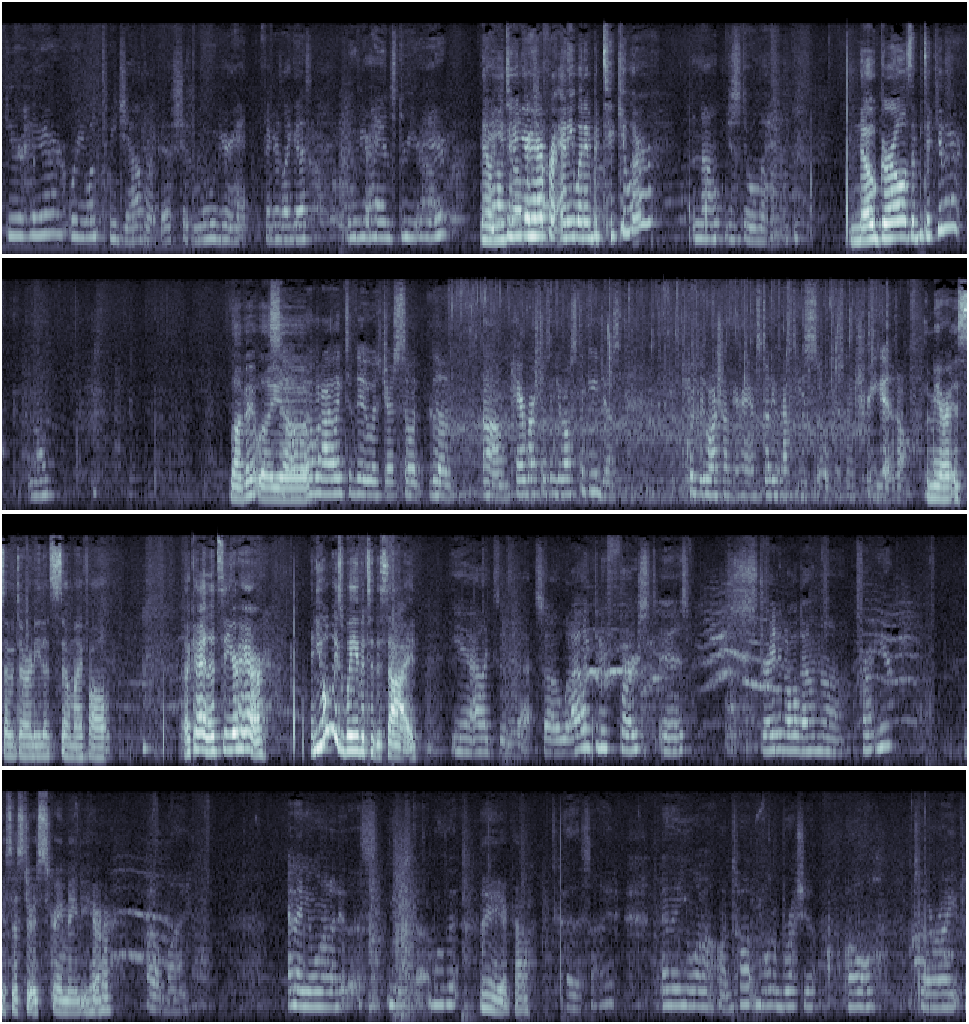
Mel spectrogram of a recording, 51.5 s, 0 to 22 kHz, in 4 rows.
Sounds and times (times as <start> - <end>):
Child speech, kid speaking: 0.0 - 10.7, 12.2 - 13.6, 16.2 - 21.2, 21.8 - 25.1, 31.7 - 38.0, 40.1 - 41.2, 42.4 - 44.9, 45.5 - 46.8, 47.4 - 51.4
Inside, small room: 0.0 - 51.4.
